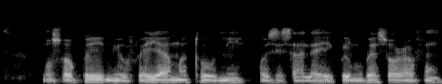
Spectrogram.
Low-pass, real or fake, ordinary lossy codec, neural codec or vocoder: 5.4 kHz; fake; none; codec, 16 kHz, 16 kbps, FunCodec, trained on LibriTTS, 50 frames a second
